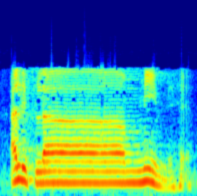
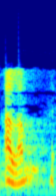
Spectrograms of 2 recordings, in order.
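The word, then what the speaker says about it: الم: alif lam dan mim Alif Lam Mim dibaca bukan dengan alam tetapi dibaca Alif Alif Lam dibaca lam dan mim dibaca Hai demikian cara membacanya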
